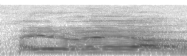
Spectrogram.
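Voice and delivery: lightly imitated incomprehensible Scottish drunk; mock drunk Scot. Drunk Scot shoves over a beer, lightly garbled. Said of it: "could not understand a fucking word".

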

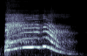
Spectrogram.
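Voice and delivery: very high, long mock shout; crowd yelling. Retold bystander cheering on the chase, high drawn-out yell. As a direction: holler like onlookers at a chase. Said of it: "todo mundo começou a gritar".

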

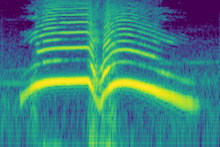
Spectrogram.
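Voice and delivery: very high, long, loud woohoo; excited whoop. Real, not acted. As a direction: let out a soaring whoop. Jumping in game. (tiz, uzun sevinç çığlığı)

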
